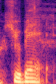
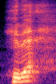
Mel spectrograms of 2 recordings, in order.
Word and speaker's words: Huppert: So, Isabelle Huppert, if you pronounce it in normal English. But instead, you're going for Huppert. Huppert. You have to have that airy thing. Airy or silent? Doesn't matter. But it's still whisper.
